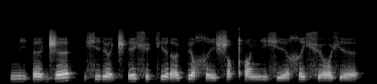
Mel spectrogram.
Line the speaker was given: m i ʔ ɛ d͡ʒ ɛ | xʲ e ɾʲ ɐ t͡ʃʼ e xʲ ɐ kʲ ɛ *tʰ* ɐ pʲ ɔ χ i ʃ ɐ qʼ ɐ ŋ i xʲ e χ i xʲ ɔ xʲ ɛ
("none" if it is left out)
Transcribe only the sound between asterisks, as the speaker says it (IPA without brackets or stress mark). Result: ɾ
